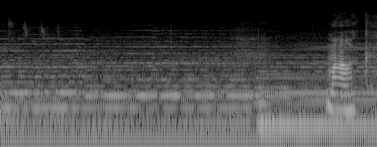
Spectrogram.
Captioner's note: birds chirping; gentle music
